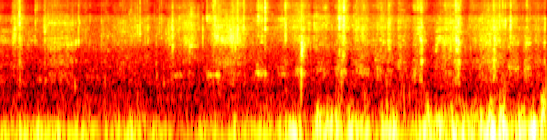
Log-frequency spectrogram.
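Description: A knife cutting raw chicken on a wooden chopping block: scattered short clicks and taps of the blade and the gloved hands, over a low rumble that grows louder in the second half.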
